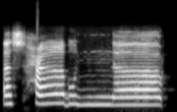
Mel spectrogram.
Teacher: صاد ہمارا heavy letter ہے، پورا ادا کریں گے، صاد میں سیٹی لے کر آئیں گے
